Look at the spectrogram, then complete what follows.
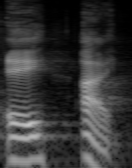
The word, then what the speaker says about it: Ai: The name is spelled A-I, thus Ai.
